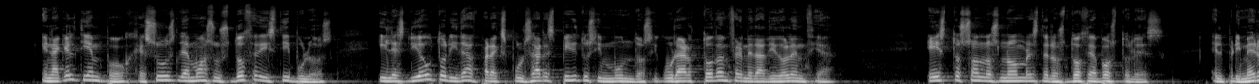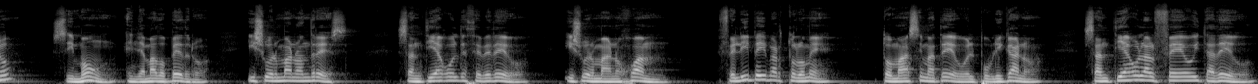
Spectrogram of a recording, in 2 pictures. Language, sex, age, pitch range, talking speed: Spanish, male, 40-59, 130-160 Hz, 150 wpm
